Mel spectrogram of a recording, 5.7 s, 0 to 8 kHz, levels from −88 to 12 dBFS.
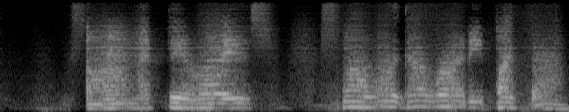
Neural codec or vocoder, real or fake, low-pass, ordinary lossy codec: codec, 44.1 kHz, 0.9 kbps, DAC; fake; 7.2 kHz; none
